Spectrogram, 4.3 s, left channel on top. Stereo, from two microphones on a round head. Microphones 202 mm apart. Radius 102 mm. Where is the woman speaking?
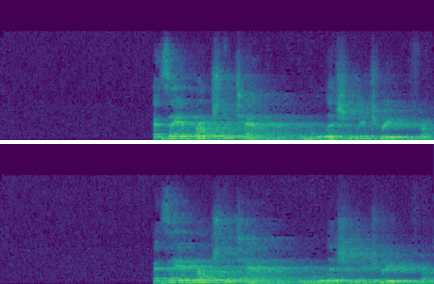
45° left (ahead or behind), 1.7 m.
